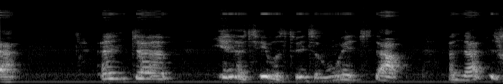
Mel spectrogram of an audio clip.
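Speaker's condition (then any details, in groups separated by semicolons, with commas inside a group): Facial palsy; can barely hear own speech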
